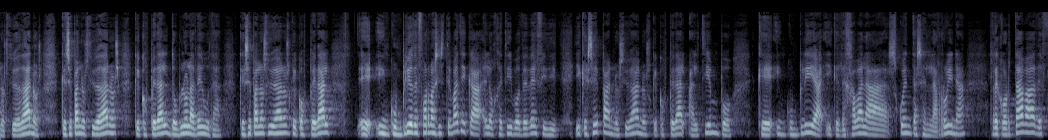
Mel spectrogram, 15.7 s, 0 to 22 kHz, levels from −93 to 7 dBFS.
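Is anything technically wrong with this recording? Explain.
Yes. From 6.55 s to the end, the sound drops abruptly by about 6 dB and stays there. That's likely one channel dropping out, halving the mono sum.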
